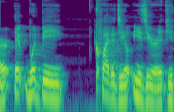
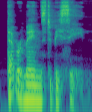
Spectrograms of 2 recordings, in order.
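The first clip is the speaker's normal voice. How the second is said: hushed, barely voiced whisper; 3 dB quieter than usual. Voicing a character who whispers a reply back: whispering. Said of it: "She whispers back to you".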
